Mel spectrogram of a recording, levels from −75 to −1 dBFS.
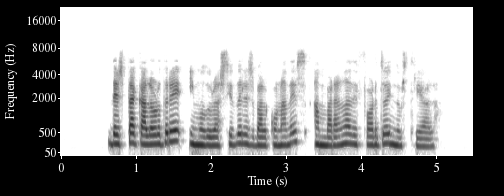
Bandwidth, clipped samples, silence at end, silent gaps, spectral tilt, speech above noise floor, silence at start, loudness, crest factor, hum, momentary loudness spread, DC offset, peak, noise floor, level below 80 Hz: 7.8 kHz; under 0.1%; 0.5 s; none; -6.5 dB/octave; 56 dB; 0.65 s; -23 LUFS; 20 dB; none; 11 LU; under 0.1%; -2 dBFS; -78 dBFS; -62 dBFS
